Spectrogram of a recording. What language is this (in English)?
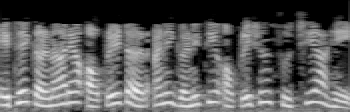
Marathi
